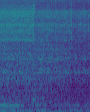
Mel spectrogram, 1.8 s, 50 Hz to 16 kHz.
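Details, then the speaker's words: Subaru, 68,000 km, idling with A/C on after repair of leaking evaporator, compressor removed, oil flushed and refilled, O-rings replaced, recharged to spec: steady even hum, compressor smooth and quiet, no rattle or grind. "เสียงคอมแอร์ก็เงียบลงนะคะหลังจากที่เราถอดคอมแอร์ออกมาถ่ายน้ำมันคอมและได้เติมน้ำมันคอมใหม่เข้าไปชดเชยนะคะ"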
